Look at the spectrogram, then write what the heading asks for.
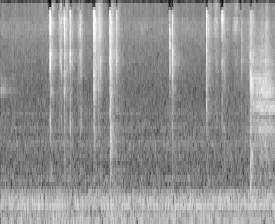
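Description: Fingers typing code on a computer keyboard, scattered bursts of key clicks over a steady low background hum, close and fairly soft, with no speech.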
